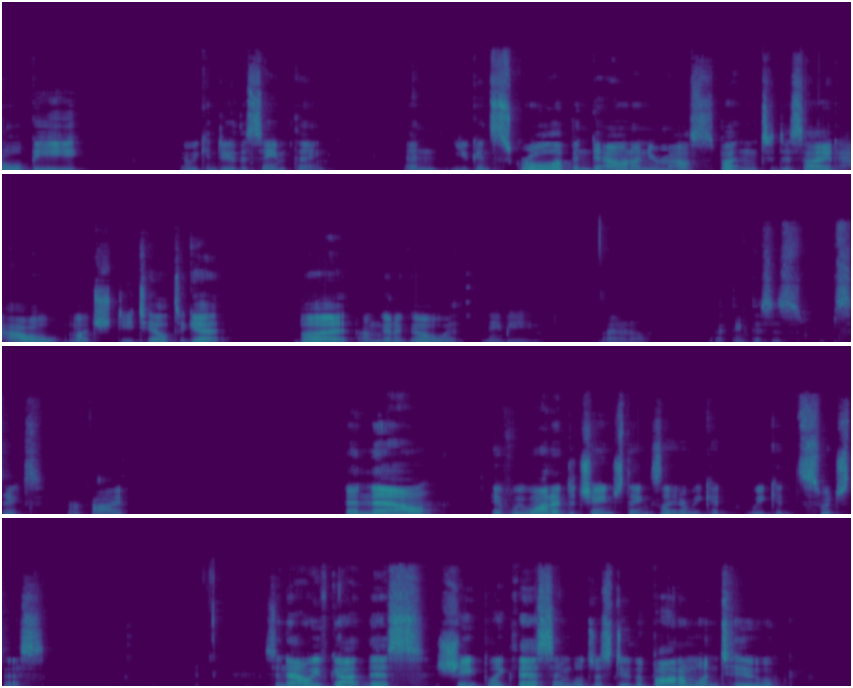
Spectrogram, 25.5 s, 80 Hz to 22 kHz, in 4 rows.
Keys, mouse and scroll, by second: 14.3 middle click, 14.9-15.6 scroll down 4, 15.6 middle click, 19.4 middle click, 20.1-20.9 scroll down 2, 20.9 Tab, 20.9 scroll down 1, 21.4 middle click, 22.5-22.9 middle drag, 23.2 shift+middle click, 23.9 middle drag, 24.5 Tab.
